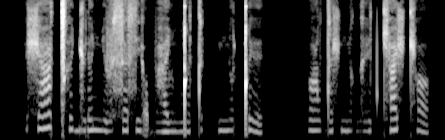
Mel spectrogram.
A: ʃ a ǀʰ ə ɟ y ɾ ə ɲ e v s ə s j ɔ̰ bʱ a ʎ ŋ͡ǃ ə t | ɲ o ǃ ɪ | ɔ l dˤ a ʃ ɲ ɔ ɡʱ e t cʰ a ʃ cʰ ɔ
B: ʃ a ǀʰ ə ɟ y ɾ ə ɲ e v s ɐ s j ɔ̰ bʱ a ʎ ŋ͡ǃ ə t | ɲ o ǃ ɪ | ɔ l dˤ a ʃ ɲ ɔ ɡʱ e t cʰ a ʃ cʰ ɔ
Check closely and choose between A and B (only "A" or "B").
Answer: B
